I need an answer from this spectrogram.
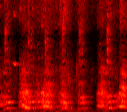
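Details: Nano, a young male Rottweiler stud from the Gervi kennel and son of Bruno, being walked slowly outside; a pair of harsh bursts of barking and yelping about a second and a half apart over a steady low hum.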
